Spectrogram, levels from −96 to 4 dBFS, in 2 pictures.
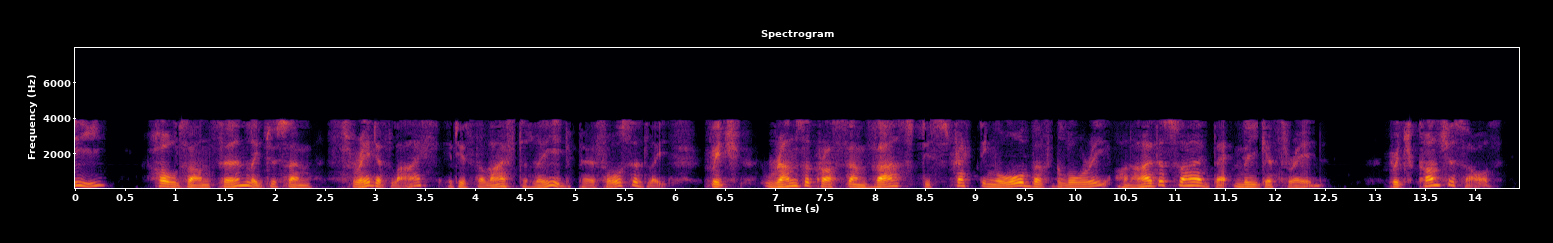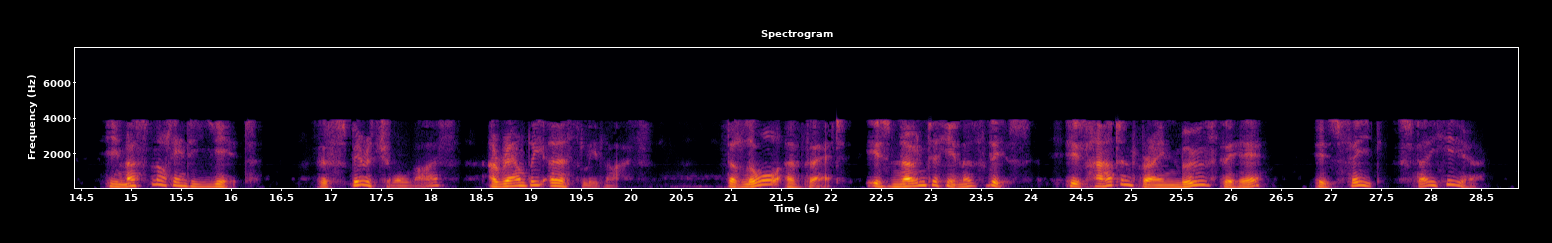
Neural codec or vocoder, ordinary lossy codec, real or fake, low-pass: codec, 16 kHz, 4 kbps, X-Codec, HuBERT features, trained on LibriSpeech; AAC, 16 kbps; fake; 7.2 kHz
